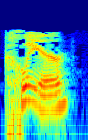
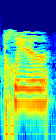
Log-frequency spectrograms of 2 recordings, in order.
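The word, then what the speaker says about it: Xlear: And you also have big box stores, drug stores, CVS, Rite Aid, and other retailers that carry Clear, spelled with an X, X-L-E-A-R, Clear Nasal Spray products.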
